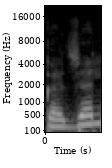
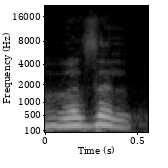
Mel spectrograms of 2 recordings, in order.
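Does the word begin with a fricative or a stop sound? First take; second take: stop; fricative. First: The word begins with a hard g stop. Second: The word begins with a throaty gh fricative. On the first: The speaker calls it wrong. "तो वो गजल नहीं होता" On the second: The speaker calls it right. "वो होता है गजल"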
